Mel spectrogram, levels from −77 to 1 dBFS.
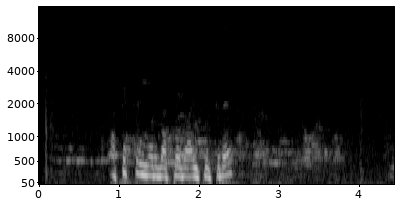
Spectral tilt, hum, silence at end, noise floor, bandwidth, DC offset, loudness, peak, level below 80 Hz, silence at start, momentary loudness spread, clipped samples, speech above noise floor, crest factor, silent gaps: -10.5 dB/octave; none; 1 s; -61 dBFS; 11.5 kHz; under 0.1%; -29 LUFS; -14 dBFS; -58 dBFS; 0.35 s; 25 LU; under 0.1%; 34 dB; 16 dB; none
